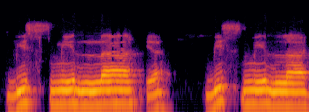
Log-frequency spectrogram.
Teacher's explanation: kalau didahului oleh huruf berharokat kasroh, dia dibaca tipis atau tarqiq ya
